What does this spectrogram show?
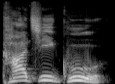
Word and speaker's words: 가지고: 가지고 or 갖고 can also be pronounced as 가지구 or 갖구 in everyday speech.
